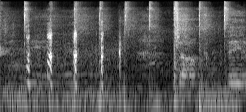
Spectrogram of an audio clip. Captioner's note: laughs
